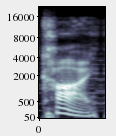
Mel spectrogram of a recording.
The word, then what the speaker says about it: chi: This character X is chi, and it is pronounced like a hard CH, almost like you're clearing your throat.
